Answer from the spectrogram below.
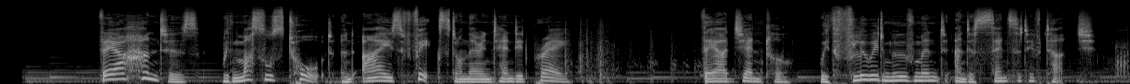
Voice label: Narration; Cats; Vocal Point

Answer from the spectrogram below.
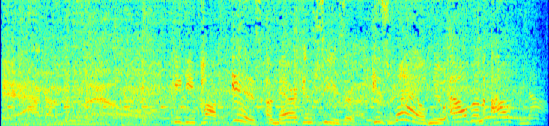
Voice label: Commercial; Vocal Point

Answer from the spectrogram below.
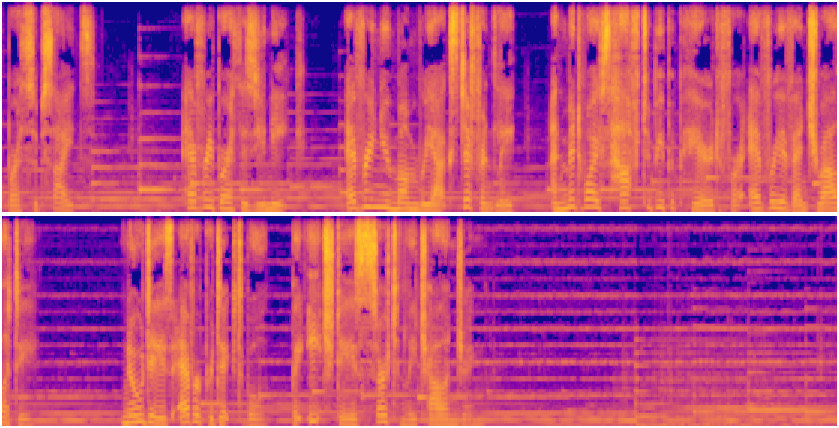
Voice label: Midwife Documentary Intro

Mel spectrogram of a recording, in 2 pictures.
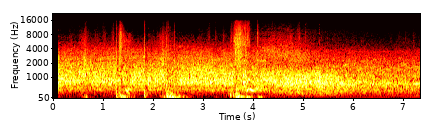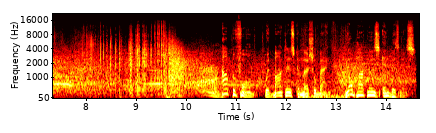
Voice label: Commercial Endline; Barclays

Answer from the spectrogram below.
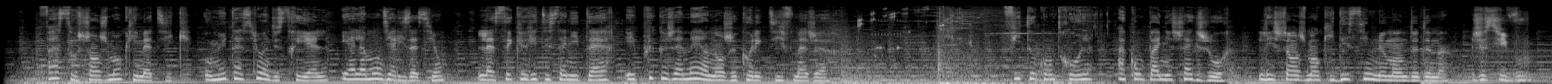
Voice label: French Corporate

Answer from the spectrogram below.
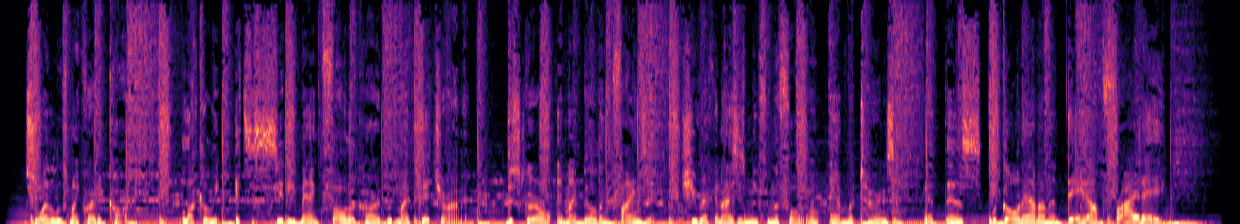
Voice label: Commercial; Citibank

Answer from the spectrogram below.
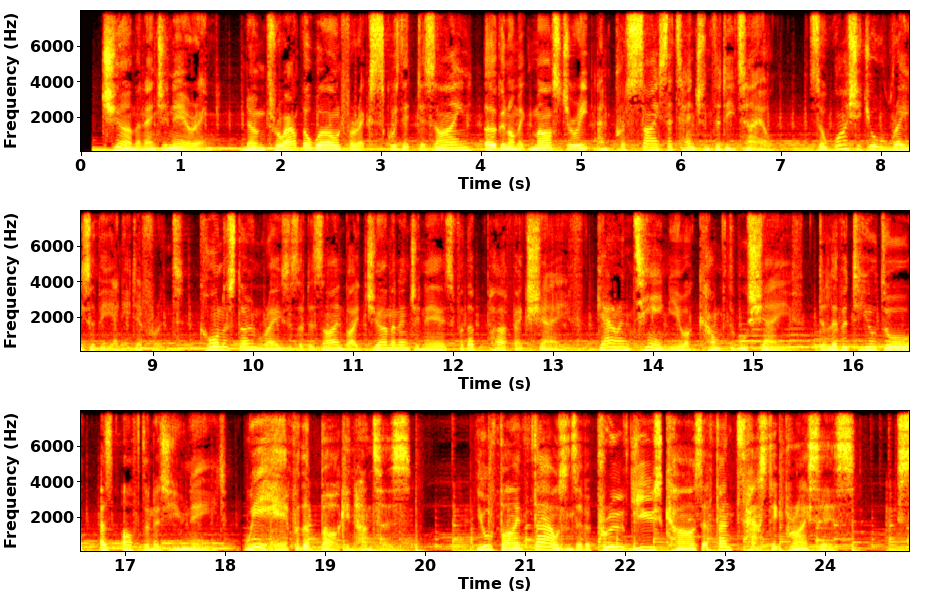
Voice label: Commercial Mix

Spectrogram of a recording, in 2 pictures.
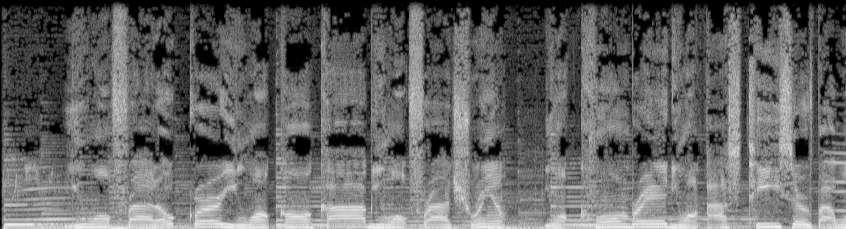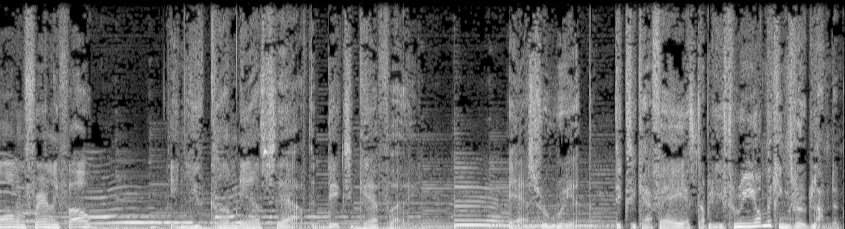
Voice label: Commercial; Dixy cafe; Vocal Point

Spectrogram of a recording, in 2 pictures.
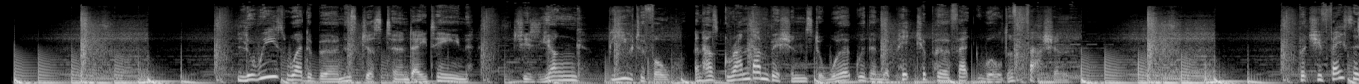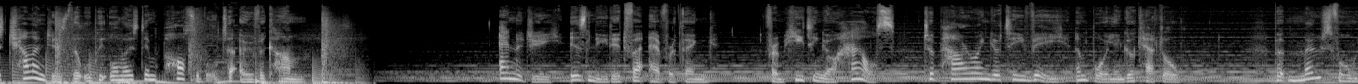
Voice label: Documentary

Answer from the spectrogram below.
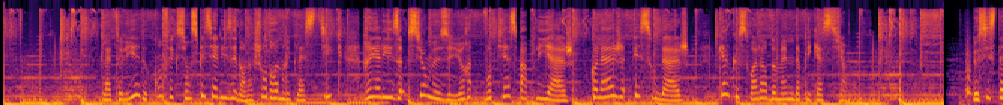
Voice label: French Corporate; Vocal Point

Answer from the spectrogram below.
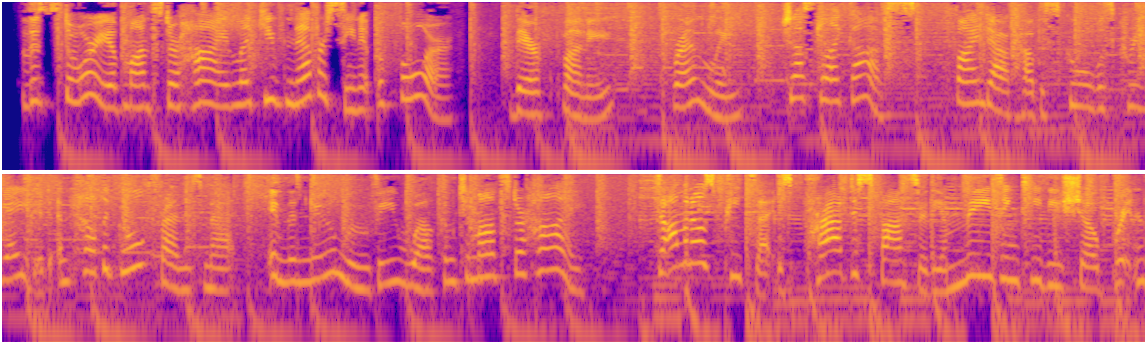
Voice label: Promos; Vocal Point

